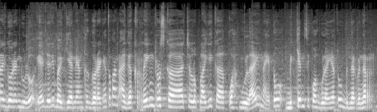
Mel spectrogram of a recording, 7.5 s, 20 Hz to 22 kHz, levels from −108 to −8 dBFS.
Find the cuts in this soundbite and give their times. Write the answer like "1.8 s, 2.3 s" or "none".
5.7 s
